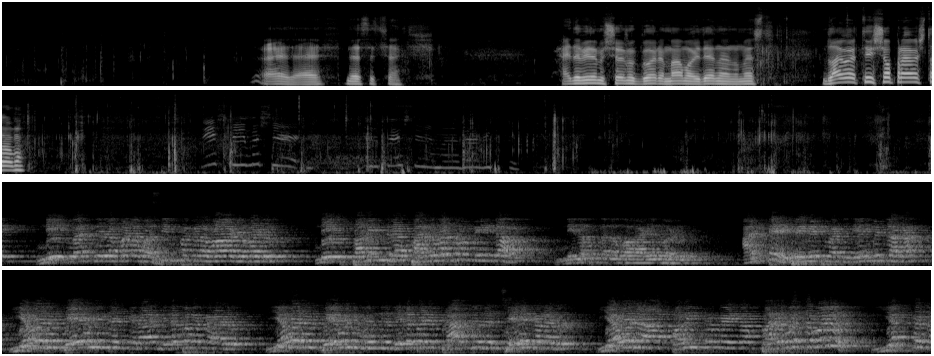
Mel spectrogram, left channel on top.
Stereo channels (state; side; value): different; both; correlation 0.00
